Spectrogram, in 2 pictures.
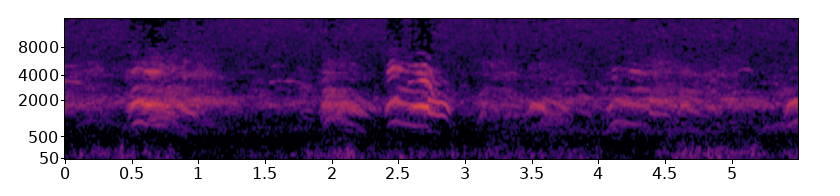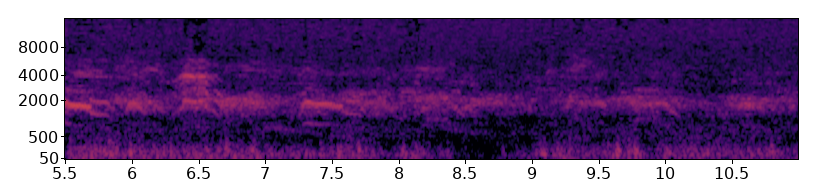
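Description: A faint chorus of birds calling: many short overlapping calls, with a low rumble joining in from about five and a half seconds in.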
